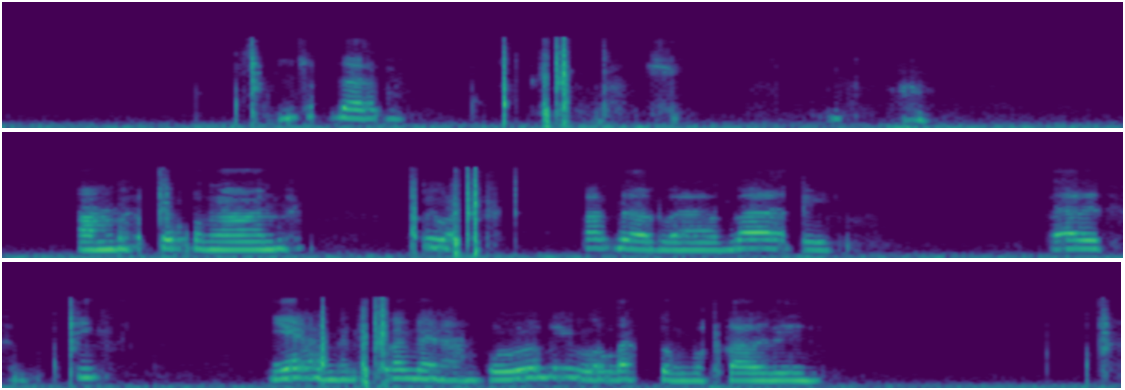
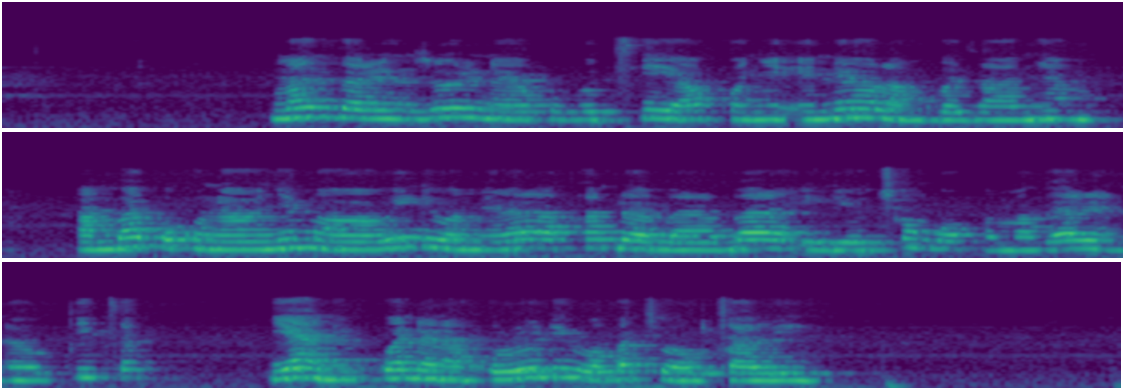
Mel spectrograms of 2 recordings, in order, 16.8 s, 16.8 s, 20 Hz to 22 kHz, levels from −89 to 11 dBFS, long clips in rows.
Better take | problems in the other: second | noise reduction (neural diffusion model UNIVERSE++)

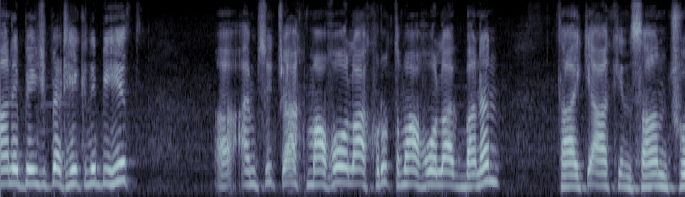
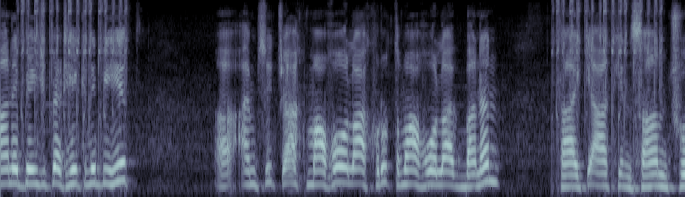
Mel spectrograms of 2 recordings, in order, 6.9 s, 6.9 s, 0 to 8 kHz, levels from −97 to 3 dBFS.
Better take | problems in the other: first | background sound (Tools); 14 dB below the speech

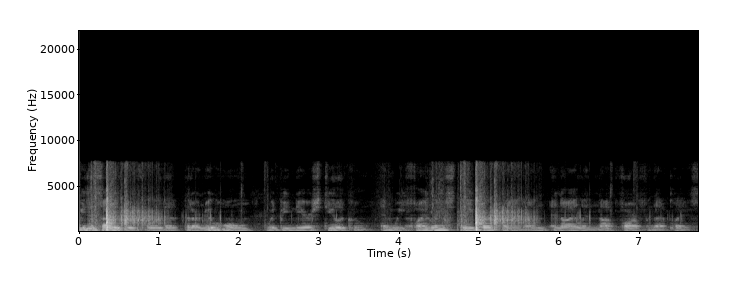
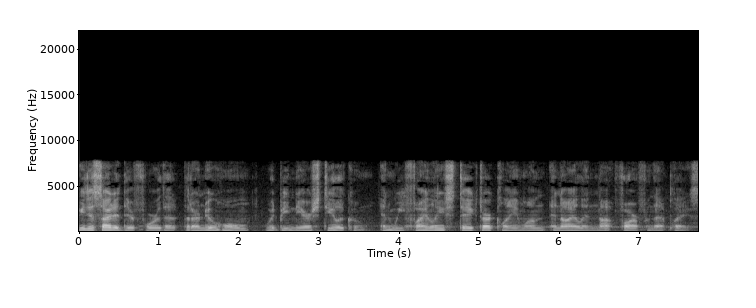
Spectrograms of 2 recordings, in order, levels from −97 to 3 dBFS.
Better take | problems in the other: second | background sound (Skateboard); as loud as the speech // room echo; dies away in 0.3 s

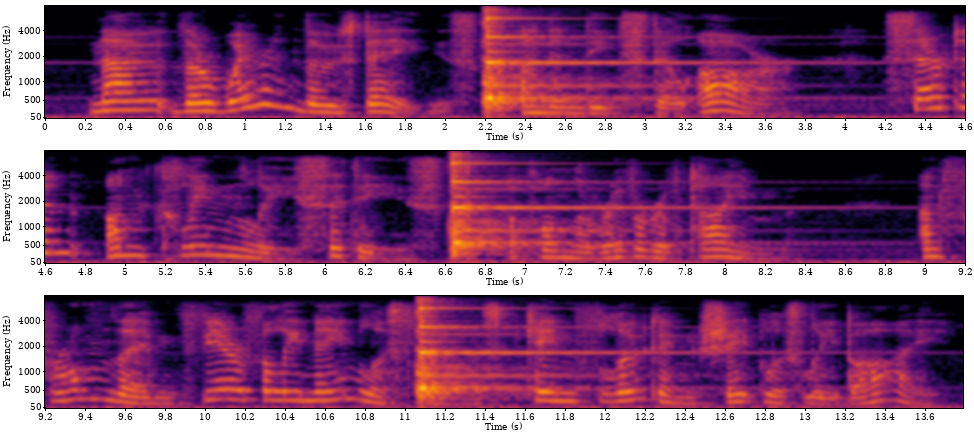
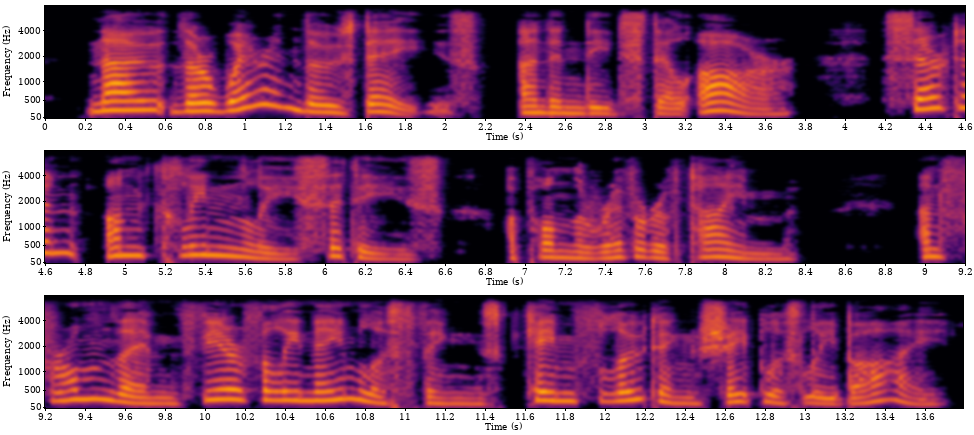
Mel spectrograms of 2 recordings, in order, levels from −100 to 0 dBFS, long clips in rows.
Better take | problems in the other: second | background sound (Keyboard (musical)); 4 dB above the speech // room echo; dies away in 0.2 s

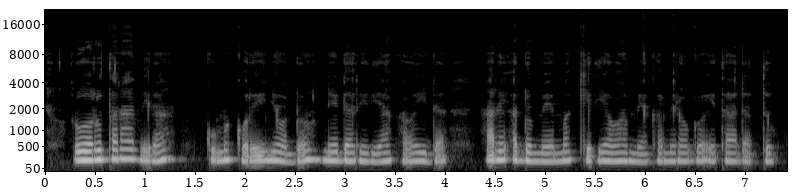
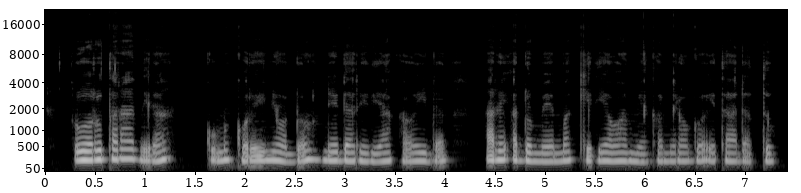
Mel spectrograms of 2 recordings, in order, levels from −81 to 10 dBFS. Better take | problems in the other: first | noise reduction (neural mask model DeepFilterNet 3)

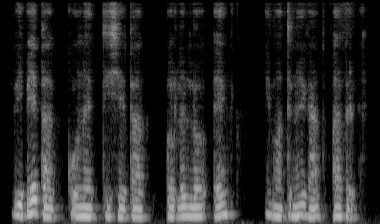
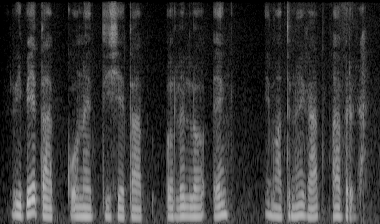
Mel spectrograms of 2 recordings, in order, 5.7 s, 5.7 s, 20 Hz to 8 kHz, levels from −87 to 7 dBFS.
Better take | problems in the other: second | noise reduction (neural mask model DeepFilterNet 3)

